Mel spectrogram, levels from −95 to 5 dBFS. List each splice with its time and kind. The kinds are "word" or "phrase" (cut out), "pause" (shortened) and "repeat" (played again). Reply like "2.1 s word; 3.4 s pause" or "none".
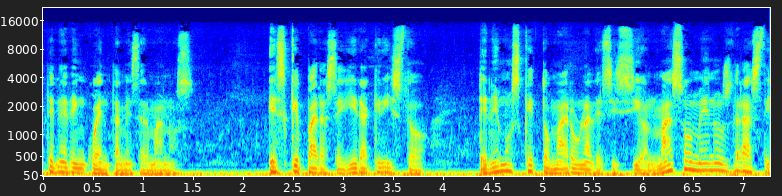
none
